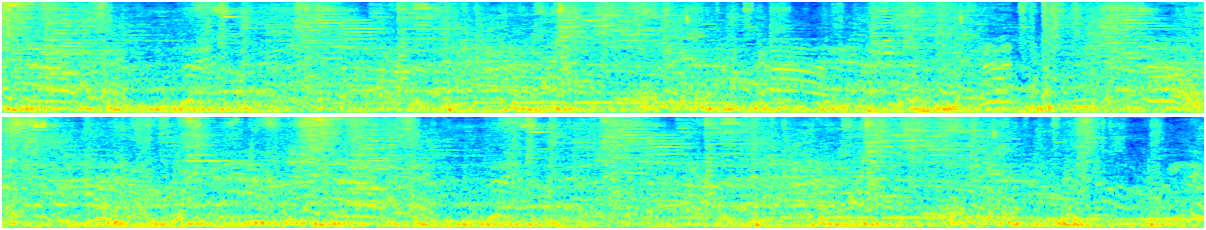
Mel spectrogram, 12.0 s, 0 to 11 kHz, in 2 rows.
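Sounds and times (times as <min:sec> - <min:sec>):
film soundtrack music: 0:00.0 - 0:12.0.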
